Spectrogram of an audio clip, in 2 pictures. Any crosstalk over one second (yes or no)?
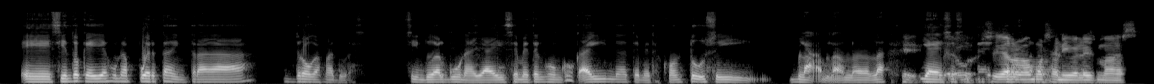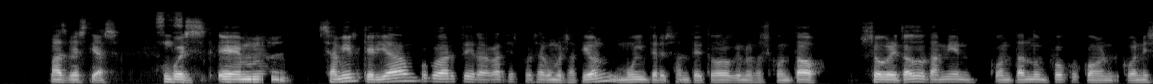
yes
